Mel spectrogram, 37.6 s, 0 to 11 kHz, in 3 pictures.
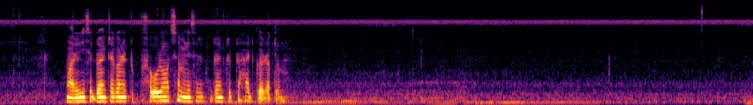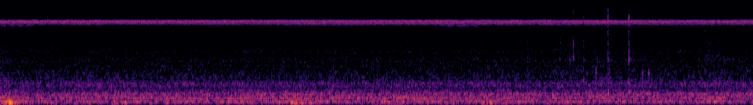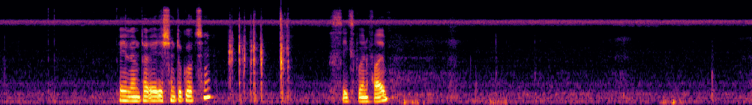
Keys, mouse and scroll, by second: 5.1-8.2 scroll up 1, 22.2-22.7 scroll down 1, 22.7 right click, 28.9-29.3 typing, 29.8 Return.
